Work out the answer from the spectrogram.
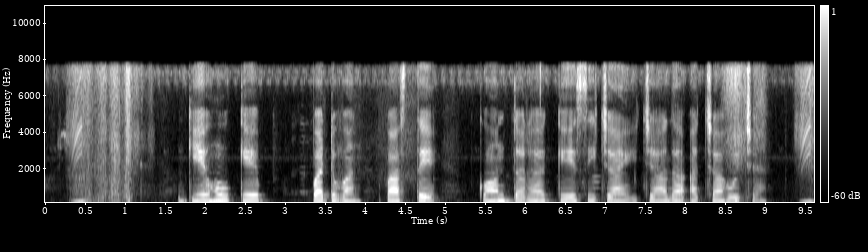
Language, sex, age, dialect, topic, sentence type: Maithili, female, 18-24, Angika, agriculture, question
